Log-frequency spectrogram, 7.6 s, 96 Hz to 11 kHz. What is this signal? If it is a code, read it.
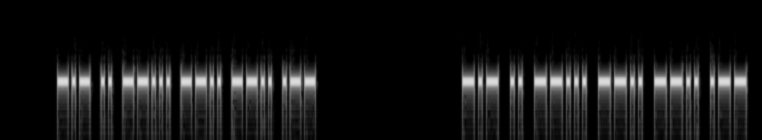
Morse code, heard as a keyed tone, about 31 wpm, 700 Hz. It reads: KI7ZZW KI7ZZW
